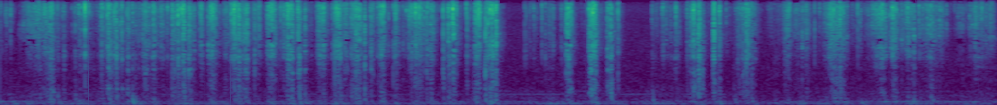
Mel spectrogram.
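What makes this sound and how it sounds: A dry natural loofah pad is scratched with the long nails and fingertips of both hands, giving rough, bright, crackly scratching in dense rapid bursts. The strokes come in quick irregular flurries with a brief quieter stretch around the middle, over a faint steady low hum.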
